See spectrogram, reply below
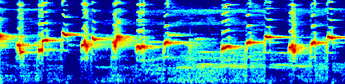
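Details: Yellow-vented bulbul singing at night: quick bright whistled notes, each dropping or jumping between pitches, around three per second with a short pause midway, over a thin steady high tone.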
